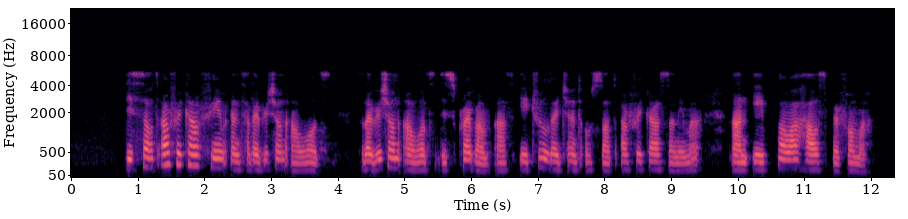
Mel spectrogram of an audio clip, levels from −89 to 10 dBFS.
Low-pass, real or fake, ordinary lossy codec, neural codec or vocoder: 5.4 kHz; real; none; none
